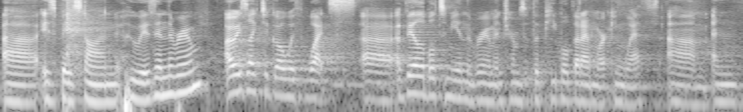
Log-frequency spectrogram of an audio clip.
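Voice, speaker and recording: A woman's voice: deep voice, a little fast, hardly any pauses, big-room sound, noisy background. A woman, a choreographer, explaining her work in an interview with lots of hesitant fillers.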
